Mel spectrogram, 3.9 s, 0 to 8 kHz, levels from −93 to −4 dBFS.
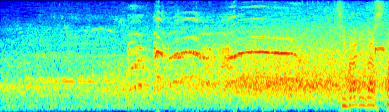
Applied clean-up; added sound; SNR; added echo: none; Chicken, rooster; -1 dB; none.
